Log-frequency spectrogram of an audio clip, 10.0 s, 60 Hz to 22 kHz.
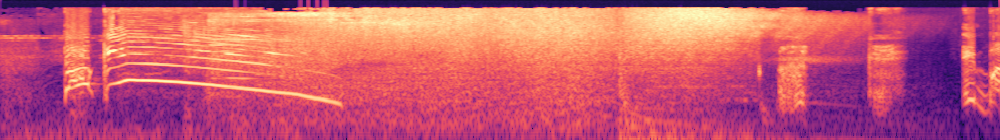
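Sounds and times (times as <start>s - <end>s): steady rushing noise: 1.7s - 9.6s.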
